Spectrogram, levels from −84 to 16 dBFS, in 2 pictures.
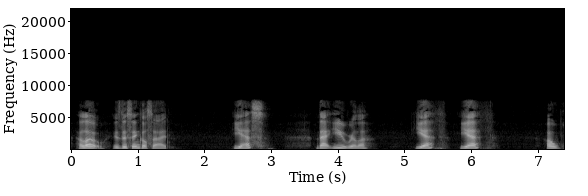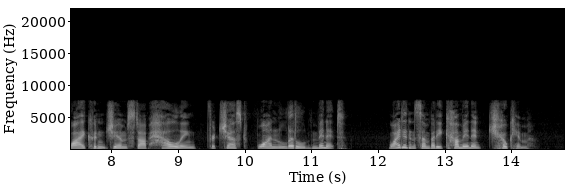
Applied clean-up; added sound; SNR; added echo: none; none; none; none.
